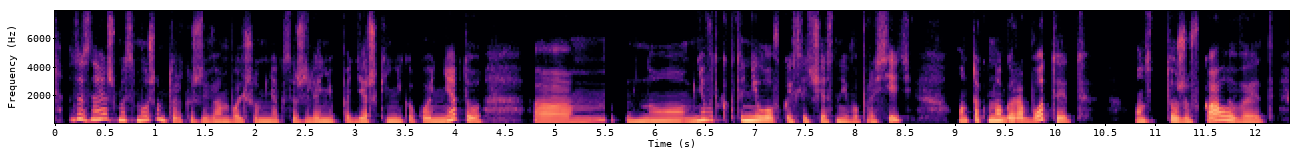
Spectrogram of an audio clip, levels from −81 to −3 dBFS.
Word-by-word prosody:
Ну, 300 - -7
ты 345 - +3
знаешь, 310 0 -1
мы 275 - +3
с 265 0 -9
мужем 285 +3 0
только 215 -3 -6
живём. 190 -2 -4
Больше 195 +2 -4
у - - -3
меня, 195 0 -2
к - - -22
сожалению, 195 0 -2
поддержки 190 +2 -4
никакой 195 +1 -1
нету. 215 - +1 0.5
Ам, 175 -4 -1 0.2
но 210 +2 0
мне 220 +7 +3
вот 275 -2 -4
как-то 250 - -5
неловко, 235 -3 +6
если 195 +1 -3
честно, 180 0 -3
его 170 -1 -4
просить. 235 +9 -3 0.4
Он 215 0 0
так 235 0 -2
много 225 0 +6
работает, 220 - +1 0.4
он 205 - +1
ф - - -9
тоже 220 -4 +2
вкалывает, 190 -3 +2
200 Hz, 165 wpm, -23 LUFS, 190-235 Hz, 0.5 s, неловко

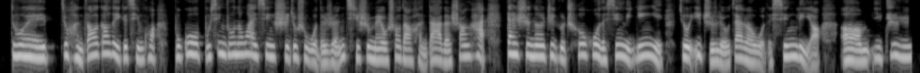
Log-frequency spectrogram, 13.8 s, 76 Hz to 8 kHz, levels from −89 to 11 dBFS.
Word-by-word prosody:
对， 210 -4 +3
就 245 - 0
很 200 -6 -1
糟 230 +6 +1
糕 270 +1 0
的 255 -3 +2
一 200 - 0
个 200 - +2
情 190 -2 -2
况， 200 +1 -2 0.3
不 215 - -1
过 255 +3 +3
不 220 -3 -5
幸 255 +4 0
中 250 +1 0
的 255 0 +2
万 260 -3 +1
幸 225 0 -1
是 215 -1 -1
就 215 +2 0
是 205 - -5
我 165 -5 0
的 145 - -2
人 150 +7 -1
其 205 -2 -3
实 210 +1 -1
没 190 -3 +1
有 175 -1 +1
受 210 +4 -4
到 180 -2 0
很 150 -8 -7
大 180 +6 -1
的 155 -1 -1
伤 225 +5 -2
害。 230 +1 -1 0.3
但 265 -1 +4
是 245 0 0
呢， 225 -1 +4
这 230 +2 -2
个 195 -2 -1
车 245 +6 -2
祸 235 -1 +2
的 180 - +1
心 235 +4 0
理 185 - +3
阴 225 +5 +1
影 170 -7 0 0.2
就 215 -2 +5
一 245 - 0
直 165 -5 -1
留 145 -3 0
在 205 +5 +1
了 170 -5 0
我 145 - -2
的 - - -11
心 225 +1 +1
里 205 -5 +1
啊， 130 -1 -1 0.3
呃， 170 -1 +4
以 200 0 -5
至 235 +4 -2
于 210 0 0
210 Hz, 270 characters per minute, -22 LUFS, 180-235 Hz, 0.3 s, 就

